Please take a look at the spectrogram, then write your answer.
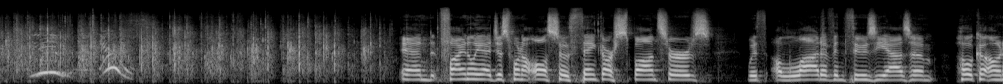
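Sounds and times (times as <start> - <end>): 
crowd applauding: 0.0 - 4.5
scattered cheers: 0.2 - 1.5
rising-and-falling whistles or whoops: 0.3 - 1.5
speech: 4.0 - 10.0.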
